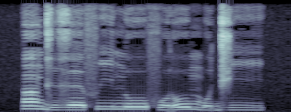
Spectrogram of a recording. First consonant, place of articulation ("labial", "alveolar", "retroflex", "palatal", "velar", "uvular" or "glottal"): velar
